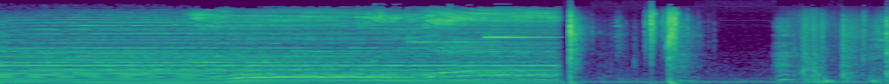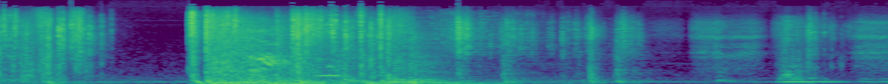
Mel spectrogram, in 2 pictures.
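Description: Shotgun blasts ring out in a film scene where an elderly man kills Russians: tonal music gives way to sharp bangs and thuds, then a loud, dense burst of gunfire, followed by a few more scattered hits.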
